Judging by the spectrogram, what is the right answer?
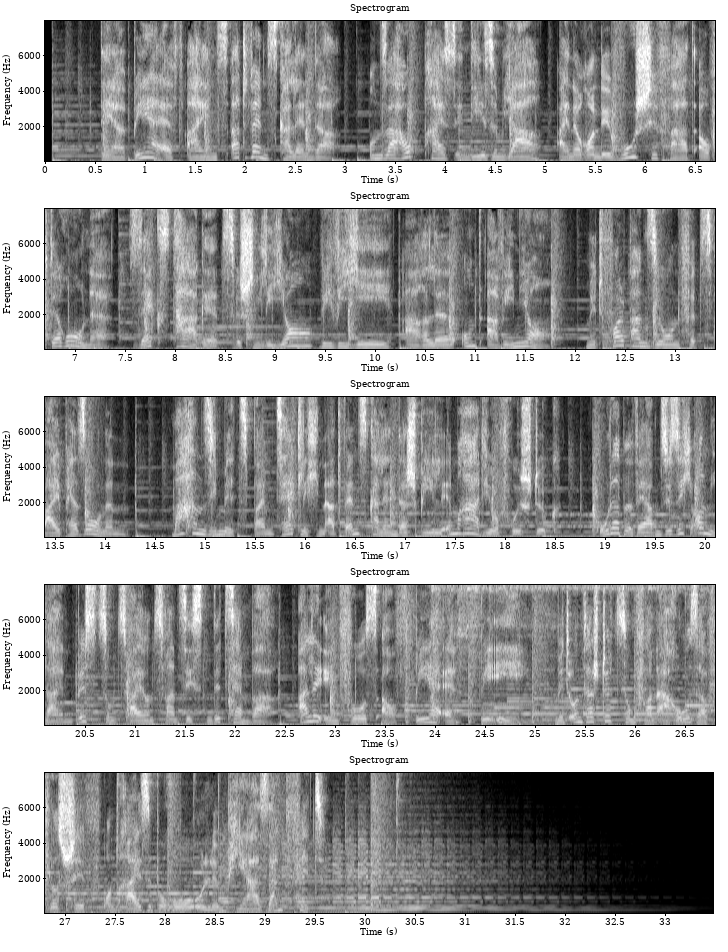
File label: trailer; brf1 adventskalender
